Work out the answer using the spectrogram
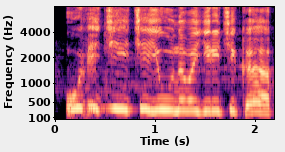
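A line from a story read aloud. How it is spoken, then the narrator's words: Shrill squeal, old chanter. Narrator (Russian): пронзительно взвизгнул старейший песнопевец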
